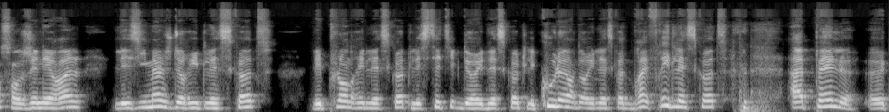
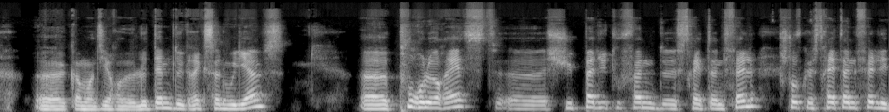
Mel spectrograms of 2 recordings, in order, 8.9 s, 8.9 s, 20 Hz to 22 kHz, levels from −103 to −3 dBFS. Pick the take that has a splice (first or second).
second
